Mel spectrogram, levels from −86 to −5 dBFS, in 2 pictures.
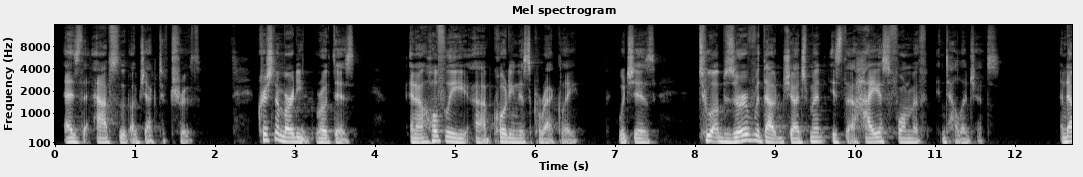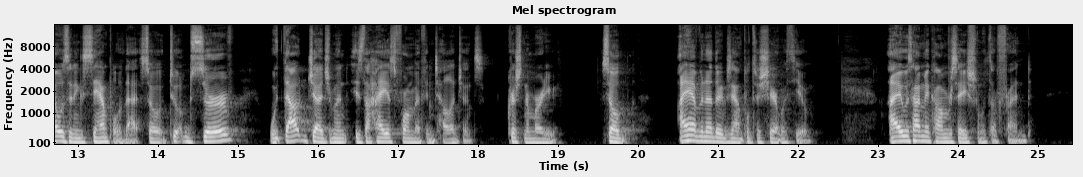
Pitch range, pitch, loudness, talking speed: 115-140 Hz, 120 Hz, -23 LUFS, 145 wpm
